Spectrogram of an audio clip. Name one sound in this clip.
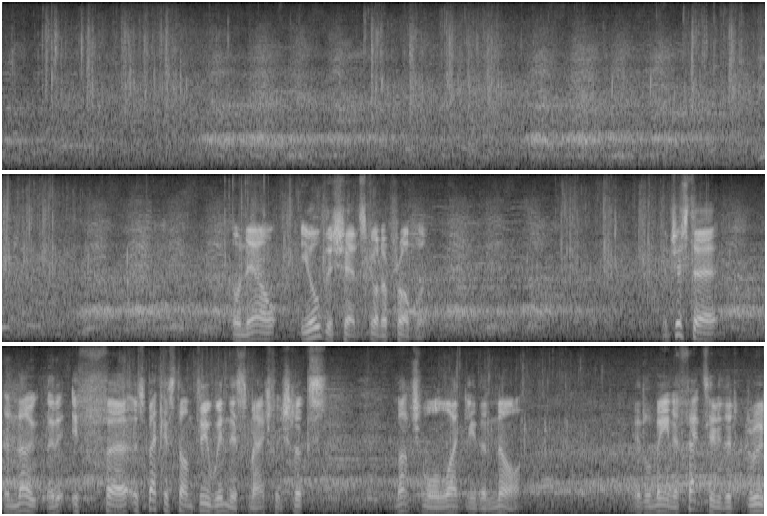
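A stadium crowd chants and cheers in the distance.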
